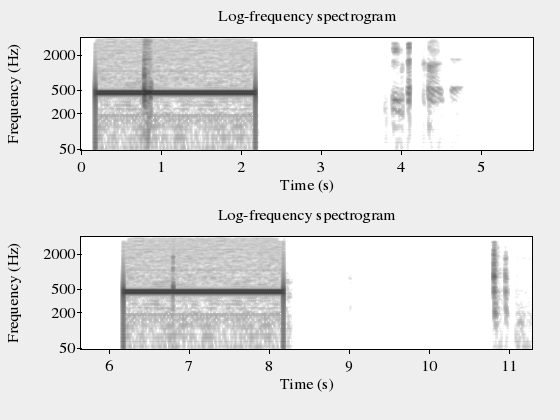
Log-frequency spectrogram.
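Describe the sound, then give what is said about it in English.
A telephone line rings after a number is dialed: two long, steady, mid-pitched tones of about two seconds each, separated by a pause, with a few faint clicks in the gaps. “No, we're dialing.”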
